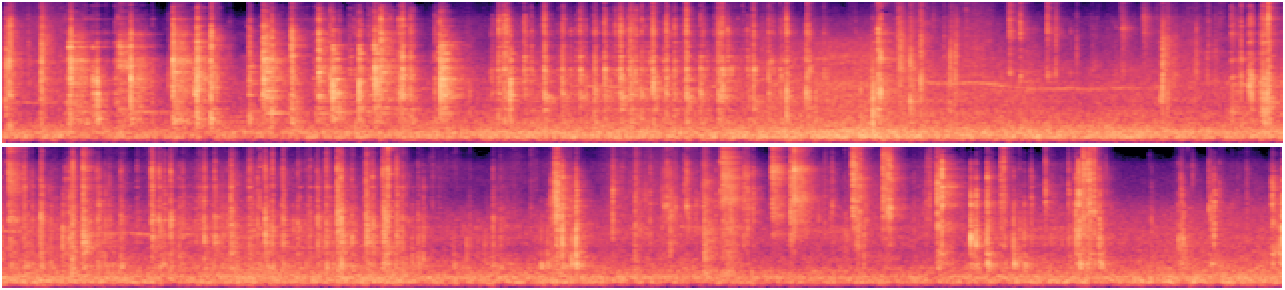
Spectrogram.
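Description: Fingers tap and click on metal engine parts.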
